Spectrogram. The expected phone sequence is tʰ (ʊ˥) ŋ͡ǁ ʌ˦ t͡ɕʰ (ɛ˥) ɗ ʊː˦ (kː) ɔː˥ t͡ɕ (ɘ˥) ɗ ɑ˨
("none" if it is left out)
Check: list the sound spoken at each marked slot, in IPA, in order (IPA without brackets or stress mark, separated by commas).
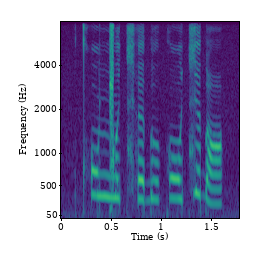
ɔ˥, ɛ˦, k, ɛ˥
